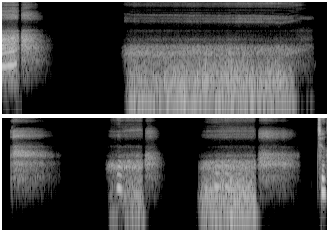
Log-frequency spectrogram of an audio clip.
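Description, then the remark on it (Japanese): Soft, breathy exhales right up against the microphone, a few long airy breaths separated by silences, with shorter puffs between them and no words spoken. “お耳もたっぷりたっぷり吐息で甘やかしまっちゅよ。”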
